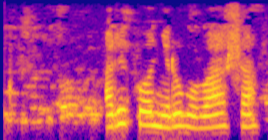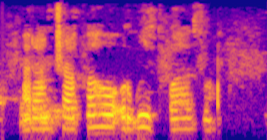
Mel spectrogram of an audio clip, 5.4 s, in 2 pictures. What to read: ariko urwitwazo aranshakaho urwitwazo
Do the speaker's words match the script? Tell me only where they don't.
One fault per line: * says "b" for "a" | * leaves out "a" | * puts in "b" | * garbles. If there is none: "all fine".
* says "nyir'ububasha" for "urwitwazo"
